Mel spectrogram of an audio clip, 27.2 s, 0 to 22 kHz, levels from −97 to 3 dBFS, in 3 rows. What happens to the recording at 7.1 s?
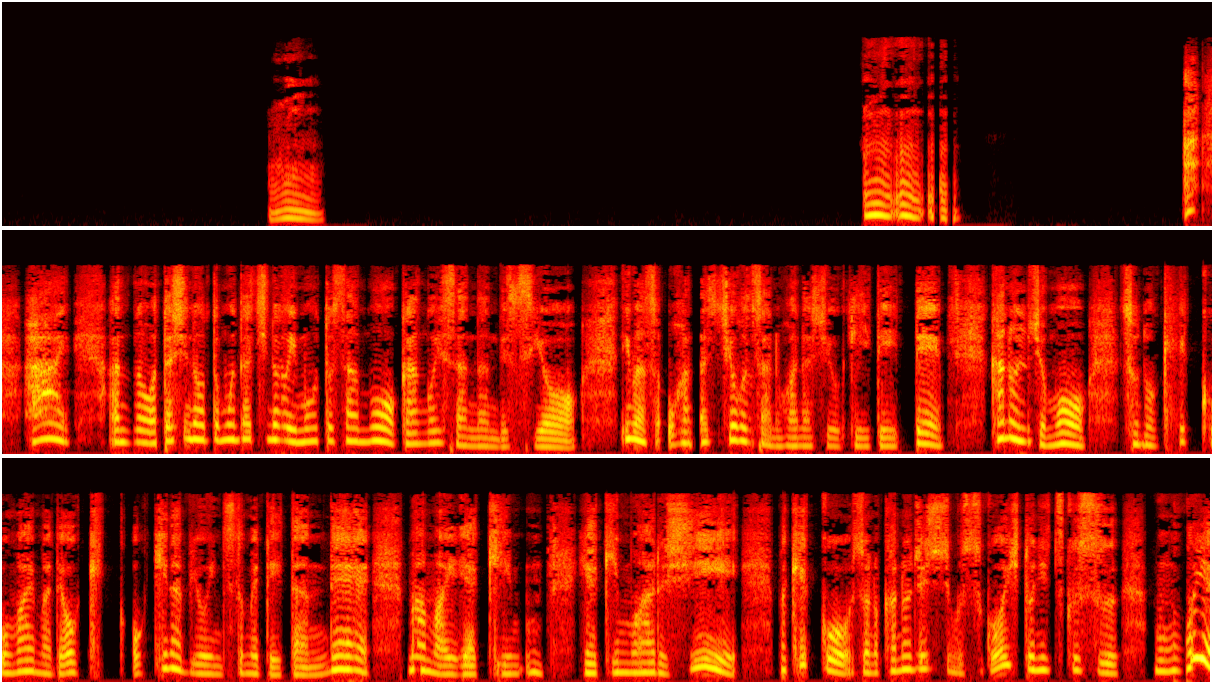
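AAC frame loss with muting runs from 6.97 to 7.14 s. Across those 160 ms the decoder received nothing for a total of about 120 ms, in several short gaps, the longest roughly 70 ms. That pattern fits a handful of dropped AAC frames. For each missing frame the decoder substituted silence, and the overlapping transform windows ramped the sound down and back up. The result is a stuttering string of soft-edged dropouts.

The same stretch also has a rough, grainy texture, with noise filling the gaps between harmonics and a thin, synthetic-sounding top band. This is most likely low-delay AAC compression (AAC-ELD). Its short frames separate pitch harmonics poorly, and the damage is plainly audible, consistent with a bitrate around 32 kbps.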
